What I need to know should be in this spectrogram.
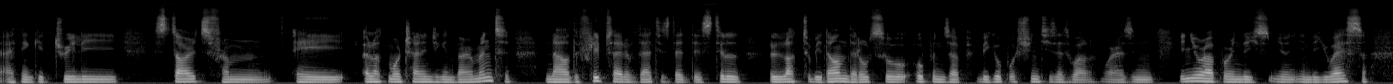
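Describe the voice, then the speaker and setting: Monotone, flat intonation in a dark, mellow tone with a French accent at a moderate pace. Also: man, medium pitch for a man. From France. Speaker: venture capitalist. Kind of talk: interview. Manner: hesitant, many fillers.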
